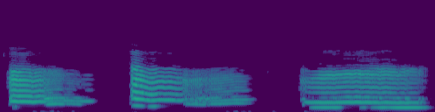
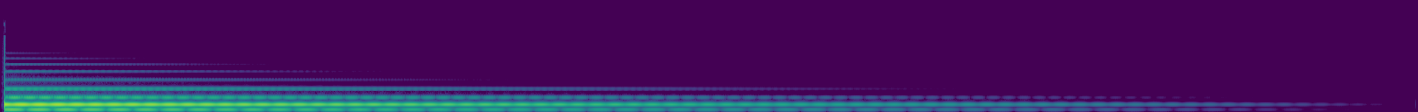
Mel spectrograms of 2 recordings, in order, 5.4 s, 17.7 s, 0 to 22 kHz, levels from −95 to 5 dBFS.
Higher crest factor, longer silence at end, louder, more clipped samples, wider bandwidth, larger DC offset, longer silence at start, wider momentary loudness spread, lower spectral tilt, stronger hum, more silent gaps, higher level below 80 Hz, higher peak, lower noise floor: about the same, 20 dB vs 16 dB; second, 0.1 s vs 6.75 s; second, -41 LUFS vs -19 LUFS; neither; first, 3.7 kHz vs 1.7 kHz; neither; about the same, 0.1 s vs 0.05 s; second, 16 LU vs 24 LU; second, -1.5 dB/octave vs -13.5 dB/octave; neither; neither; second, under -90 dBFS vs -68 dBFS; second, -22 dBFS vs -6 dBFS; about the same, -90 dBFS vs -90 dBFS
